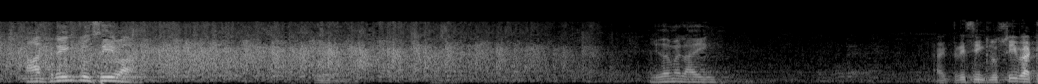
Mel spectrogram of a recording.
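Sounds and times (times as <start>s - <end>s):
audience applause: 0.0s - 6.2s
speech: 0.2s - 1.5s, 6.6s - 7.3s, 9.4s - 10.3s.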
